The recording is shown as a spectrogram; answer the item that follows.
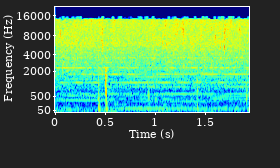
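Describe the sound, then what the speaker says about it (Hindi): Steady rain falls, a continuous wash of patter with a few sharper drop impacts, moderately close, with no voices. "सुंदर और सरला बारिश में चल पड़ते हैं।"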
